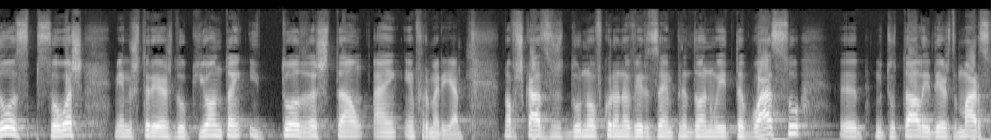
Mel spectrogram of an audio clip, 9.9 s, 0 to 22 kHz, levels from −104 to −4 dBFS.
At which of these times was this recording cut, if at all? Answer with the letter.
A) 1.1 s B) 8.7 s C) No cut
B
